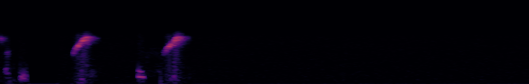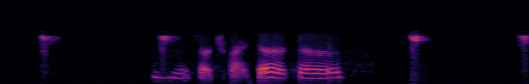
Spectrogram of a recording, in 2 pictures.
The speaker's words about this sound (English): Little bird, go to bed.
